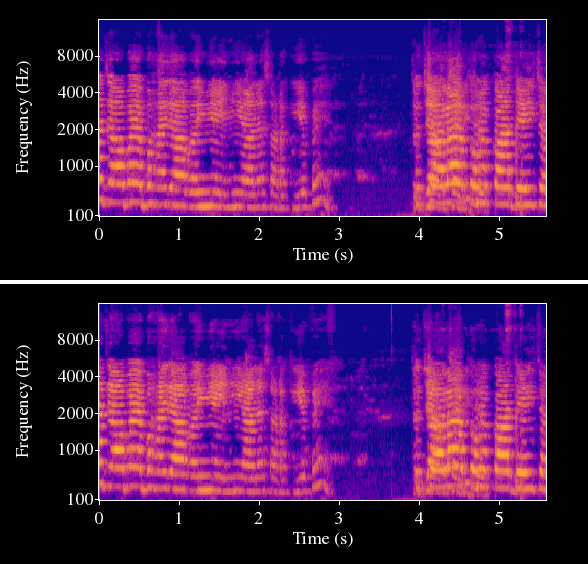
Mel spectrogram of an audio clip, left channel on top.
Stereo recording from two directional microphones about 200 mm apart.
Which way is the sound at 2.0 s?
25° left (ahead or behind).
